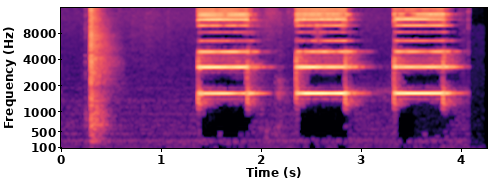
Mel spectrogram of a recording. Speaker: I'm going to show you how to get rid of this Dreadful beeping in your treadmill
